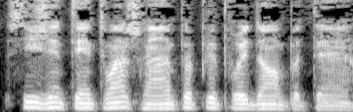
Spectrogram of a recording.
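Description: A man's voice: medium pitch, normal speed, bright, forceful tone, no room sound, natural voice. A man voicing an arrogant, contemptuous rich boy who drawls his insults. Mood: menacing.

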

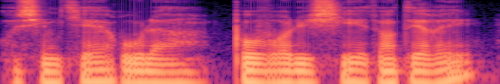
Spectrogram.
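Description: A hot-tempered young nobleman, as a deep-voiced male reader puts him on, pushing up into a strained, loud register. The gravelly edge of the reader's voice stays under the outrage. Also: monotone, normal speed. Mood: stunned. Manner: loud, high-strung outbursts.

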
